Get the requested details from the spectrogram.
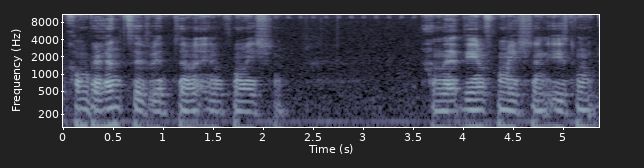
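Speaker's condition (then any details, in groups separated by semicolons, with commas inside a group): Brain injury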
